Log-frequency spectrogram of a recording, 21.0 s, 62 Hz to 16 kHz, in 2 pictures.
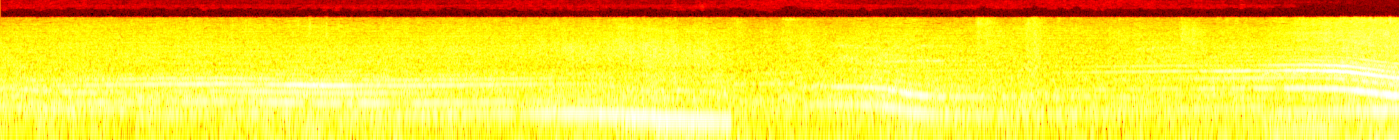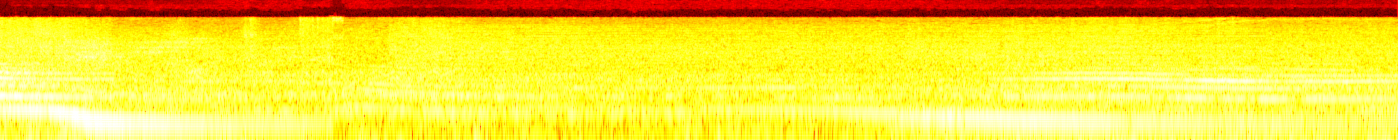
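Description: A P1 prototype race car passes at Sebring during an endurance race, its engine note rising and falling through gear changes and swelling as it approaches before fading away, with other race engine sounds continuing around it.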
